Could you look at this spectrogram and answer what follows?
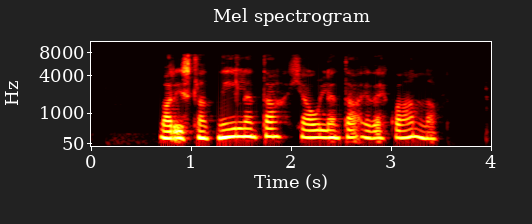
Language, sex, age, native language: Icelandic, female, 50-59, Icelandic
